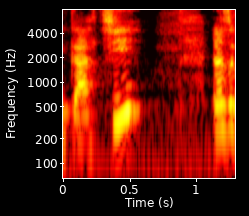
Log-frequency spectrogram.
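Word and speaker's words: 같이: contains the sound e, the digut becomes pronounced as jiut, and the tigut becomes pronounced as chiut.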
